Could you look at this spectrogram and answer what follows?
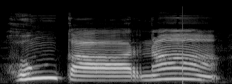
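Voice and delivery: हुंकारना drawn out slowly, nasal हुं held; slow demo word. Shown as a demonstration. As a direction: model हुंकारना slowly for pupils. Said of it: "अगला शब्द है". (धीमे, खींचकर उच्चारण)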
